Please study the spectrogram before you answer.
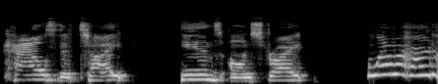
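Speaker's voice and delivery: a farmer who can't believe it, indignant; exasperated farmer. Acted. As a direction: sputter like a flustered farmer. Farmer's outraged speech.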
